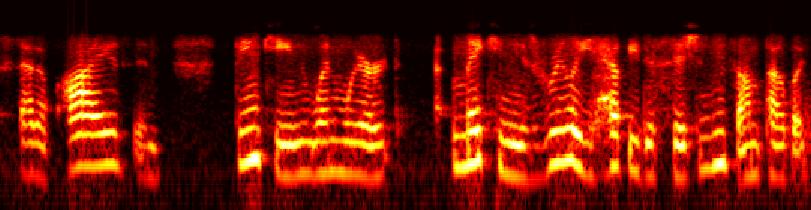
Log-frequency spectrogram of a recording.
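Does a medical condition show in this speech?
No.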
